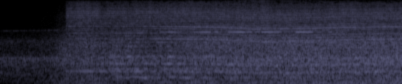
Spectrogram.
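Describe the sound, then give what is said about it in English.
Busy shipyard ambience: a dense, steady industrial roar with heavy vehicle rumble and a faint reversing truck beep buried in the noise, growing fuller after the first second, with no voices. “Okay, so what are we doing out here in the shipyard? Are we just looking at boats?”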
